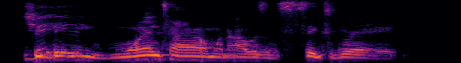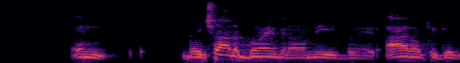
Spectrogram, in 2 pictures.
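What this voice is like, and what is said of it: Country accent. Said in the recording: “I'm a little country sometimes. That with my accent.”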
